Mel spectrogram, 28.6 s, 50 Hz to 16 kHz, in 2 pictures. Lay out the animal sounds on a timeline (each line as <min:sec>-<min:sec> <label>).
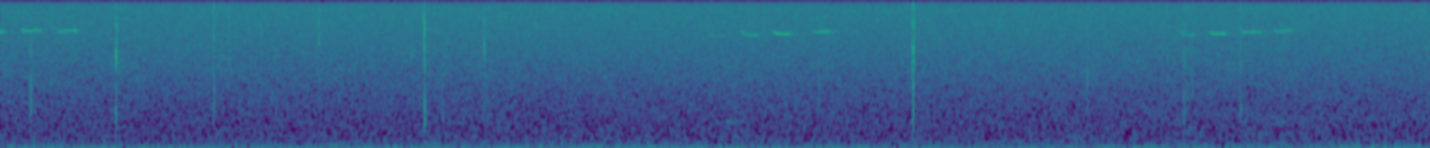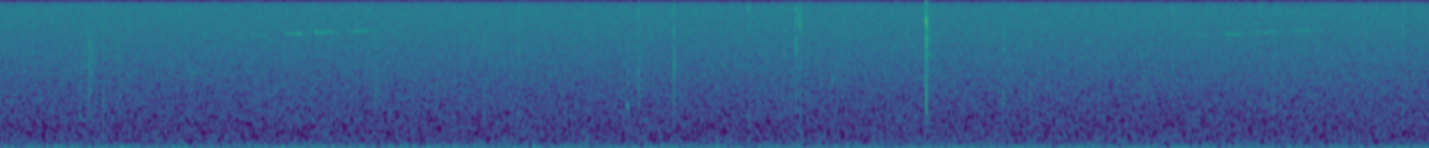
0:00.0-0:00.9 Golden-crowned Kinglet (Regulus satrapa)
0:06.9-0:08.5 Golden-crowned Kinglet (Regulus satrapa)
0:11.6-0:13.0 Golden-crowned Kinglet (Regulus satrapa)
0:16.7-0:18.3 Golden-crowned Kinglet (Regulus satrapa)
0:26.1-0:27.6 Golden-crowned Kinglet (Regulus satrapa)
